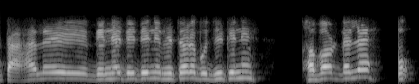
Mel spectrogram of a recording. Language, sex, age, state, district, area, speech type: Odia, male, 45-60, Odisha, Kendujhar, urban, conversation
